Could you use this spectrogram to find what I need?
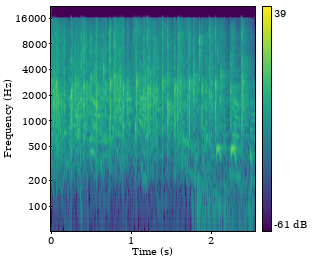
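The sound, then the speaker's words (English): An audience at a show claps steadily for a few seconds, a dense, crackling wash of many hands at a moderate, even level, with some murmuring voices mixed in toward the end. “This is where you clap, white people.”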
